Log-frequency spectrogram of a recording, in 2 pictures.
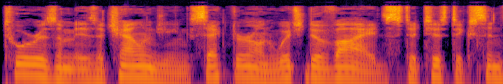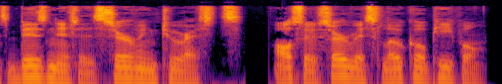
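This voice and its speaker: Lowish-voiced man reading aloud, dry sound. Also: moderate pace, hardly any pauses, no echo. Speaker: read-aloud model reader. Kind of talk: scripted read-aloud of exam passages.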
